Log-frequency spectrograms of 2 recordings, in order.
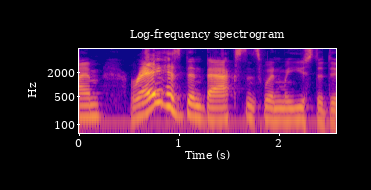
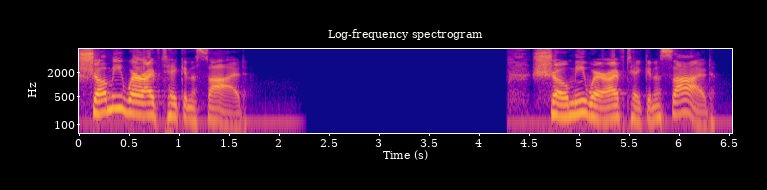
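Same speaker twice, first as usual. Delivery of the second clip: loud, preachy, priestly delivery with dramatic pauses; 3 semitones higher, 5 dB louder than usual. Mocking how a woman pauses after she says things, imitating priest-like dramatic pauses. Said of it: "her pausing after she says things for dramatic effect, like a priest does".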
